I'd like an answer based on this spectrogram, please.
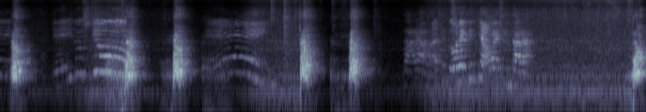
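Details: Labrador Retriever barking in short, loud single barks at irregular intervals of one to five seconds, mixed with wavering tonal voice sounds and a woman talking in Bengali nearby; a steady low hum runs underneath.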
